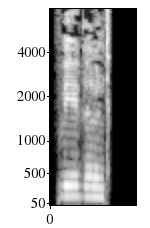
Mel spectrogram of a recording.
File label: "wedelnd", German; adjectives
